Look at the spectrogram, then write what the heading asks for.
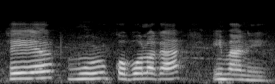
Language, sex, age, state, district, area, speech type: Assamese, female, 30-45, Assam, Nagaon, rural, spontaneous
